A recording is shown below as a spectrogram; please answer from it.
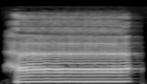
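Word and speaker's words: هاء: হ্যাঁ হরফটি উচ্চারণ ক্ষেত্রে অবশ্যই বারিক হবে এবং 1 আলিফ টেনে পড়তে হবে। আপনারা আমার সাথে বলুন, হ্যাঁ।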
